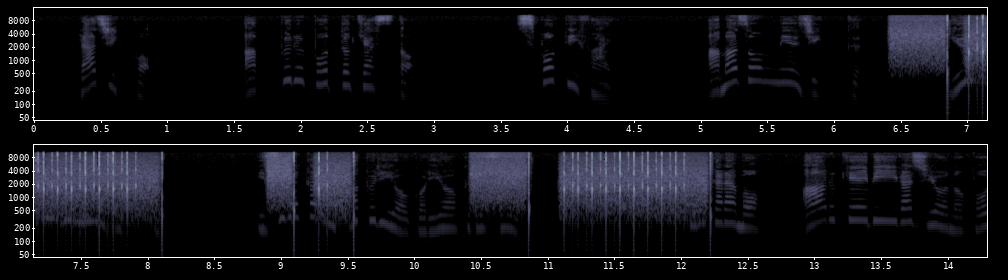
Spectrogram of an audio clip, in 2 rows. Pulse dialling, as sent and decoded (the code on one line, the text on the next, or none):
9 / 1 / 9
9 1 9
